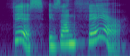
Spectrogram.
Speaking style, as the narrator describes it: he shouts

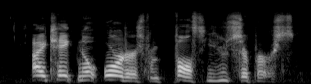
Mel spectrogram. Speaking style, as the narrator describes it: snarled Hoplite

